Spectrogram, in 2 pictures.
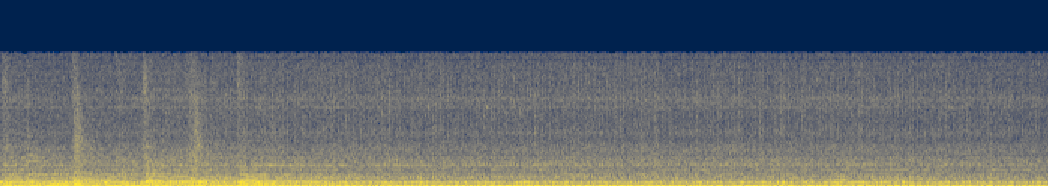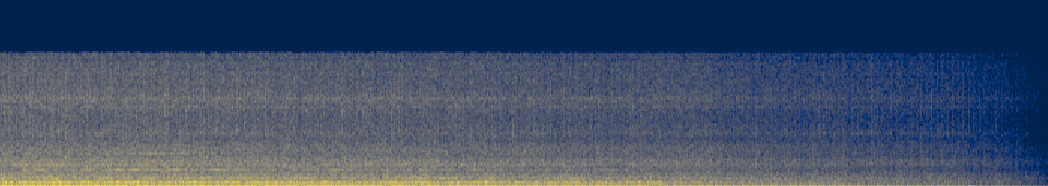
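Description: A cruiser motorcycle's engine running at a steady cruising speed, heard from the rider's seat, with music over it. Both fade out gradually toward the end.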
